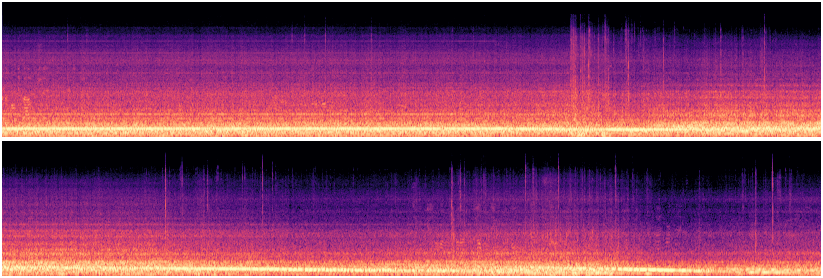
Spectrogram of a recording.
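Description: Jet airliner cabin noise through touchdown: a steady engine drone, a short knock about twelve seconds in as the wheels meet the runway, then heavier runway rumble while the drone slowly falls in pitch as the plane slows.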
